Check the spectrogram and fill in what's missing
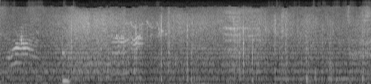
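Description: Bob, a Palico cat companion in Monster Hunter Rise, gives a short meow over game ambience, with light footstep-like patter and soft clopping in the background.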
